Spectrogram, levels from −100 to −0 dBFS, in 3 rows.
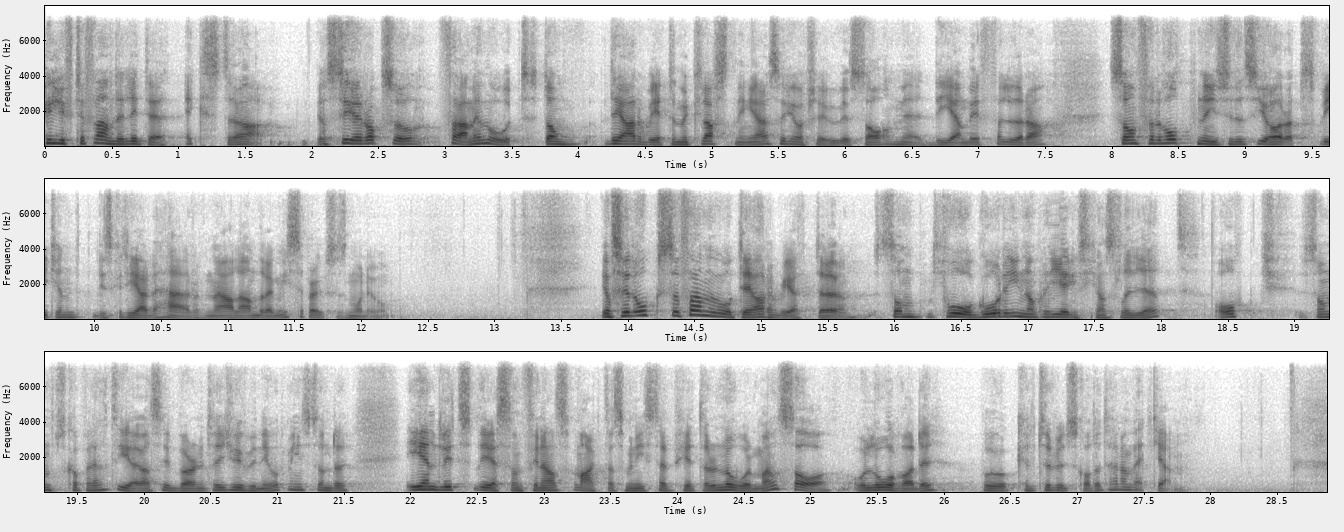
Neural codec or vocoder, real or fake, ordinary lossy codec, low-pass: codec, 16 kHz in and 24 kHz out, 0.6 kbps, FocalCodec, streaming, 4096 codes; fake; none; 7.2 kHz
